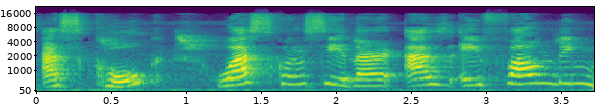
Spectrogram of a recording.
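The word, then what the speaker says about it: Koch: business okay Mr Coke in which it is pronounced as Coke was considered as a founding member of the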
